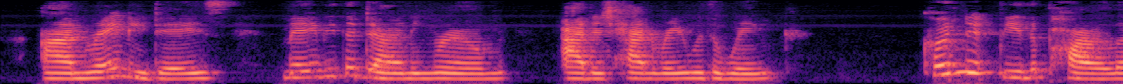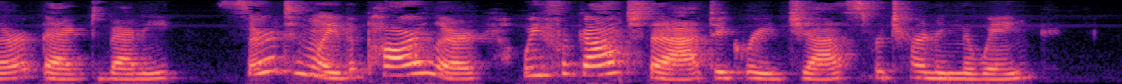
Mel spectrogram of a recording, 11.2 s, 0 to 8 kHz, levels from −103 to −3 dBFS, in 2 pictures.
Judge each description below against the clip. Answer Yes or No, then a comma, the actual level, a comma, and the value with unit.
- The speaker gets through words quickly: No, average, 160 wpm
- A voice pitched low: No, high, 205 Hz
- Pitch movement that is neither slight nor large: Yes, average, 4.5 semitones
